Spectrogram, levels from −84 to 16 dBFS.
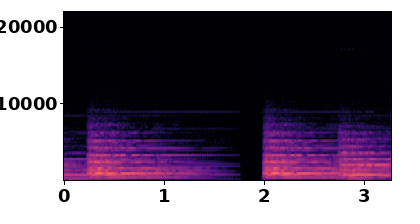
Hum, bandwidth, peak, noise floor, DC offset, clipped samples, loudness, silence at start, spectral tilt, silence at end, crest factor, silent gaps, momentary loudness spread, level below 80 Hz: none; 9.6 kHz; -6 dBFS; -48 dBFS; under 0.1%; under 0.1%; -21 LUFS; 0 s; 0 dB/octave; 0 s; 18 dB; 1.78-1.97 s; 16 LU; -68 dBFS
